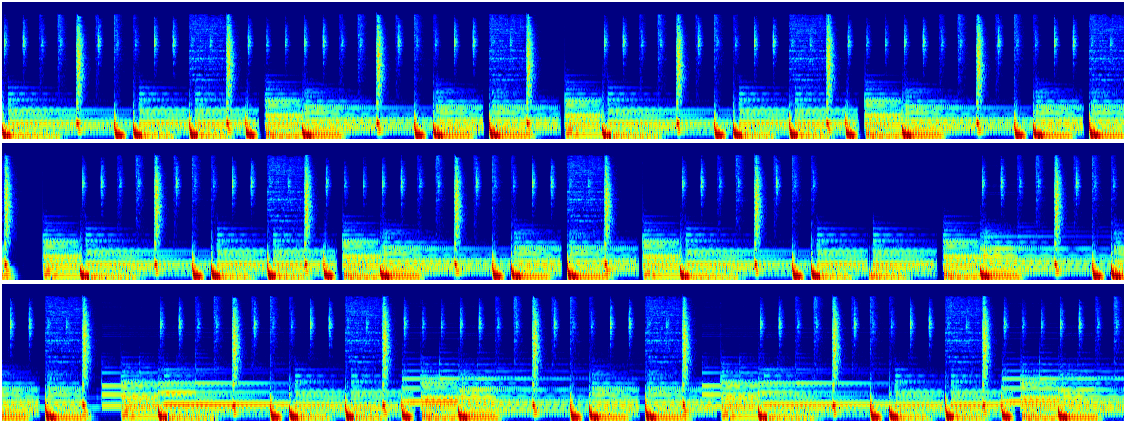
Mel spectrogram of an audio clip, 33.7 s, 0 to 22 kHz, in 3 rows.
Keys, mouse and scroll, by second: 0.6-2.7 middle drag, 2.7 ctrl+s, 3.4-8.4 middle drag, 8.5 ctrl+s, 9.3 click, 11.1 KP_7, 11.8 a, 12.3-13.0 scroll up 2, 13.0 z, 15.1 scroll down 2, 15.3-16.5 middle drag, 16.5 click, 17.0 shift+click, 17.4 shift+click, 17.8 shift+click, 19.2-19.8 middle drag, 19.8 ctrl+click, 20.7 click, 21.3 click, 22.1 alt+a, 22.4 click, 23.3-24.5 middle drag, 24.5 click, 25.2-26.5 middle drag, 26.5 KP_7, 28.3 alt+d, 29.3 click, 29.6 r, 30.2 click, 30.3 g, 30.9 click, 31.2 alt+a, 31.6 ctrl+s, 31.7 ctrl+scroll down 1, 31.7 ctrl+s, 31.8-33.6 middle drag.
